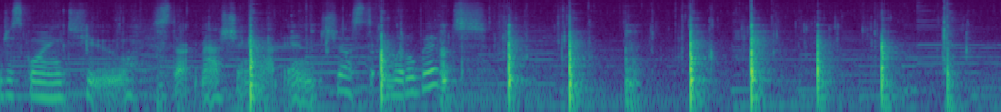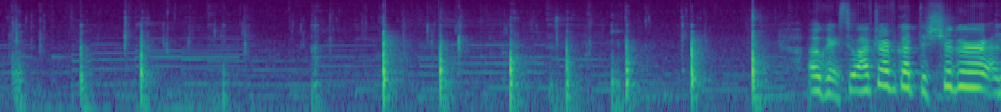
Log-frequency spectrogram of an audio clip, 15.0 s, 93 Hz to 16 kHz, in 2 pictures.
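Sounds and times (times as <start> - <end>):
faint background music: 0.0 - 15.0
stone pestle knocking and grinding: 1.2 - 13.4.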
